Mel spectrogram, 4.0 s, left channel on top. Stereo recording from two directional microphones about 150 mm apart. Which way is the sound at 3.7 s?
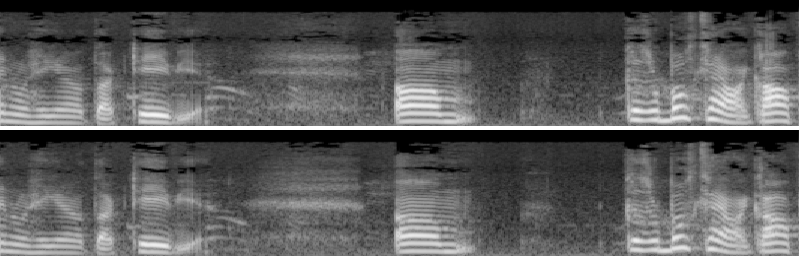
65° left (ahead or behind).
